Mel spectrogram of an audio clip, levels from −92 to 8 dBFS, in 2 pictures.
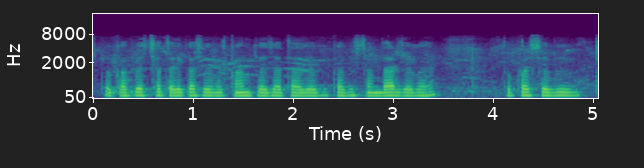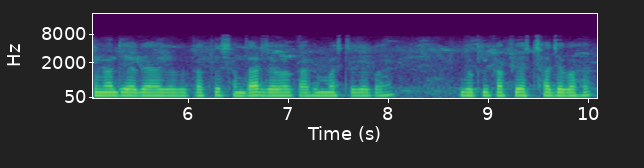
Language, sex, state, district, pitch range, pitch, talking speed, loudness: Hindi, male, Bihar, Araria, 140-145 Hz, 145 Hz, 225 wpm, -18 LUFS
